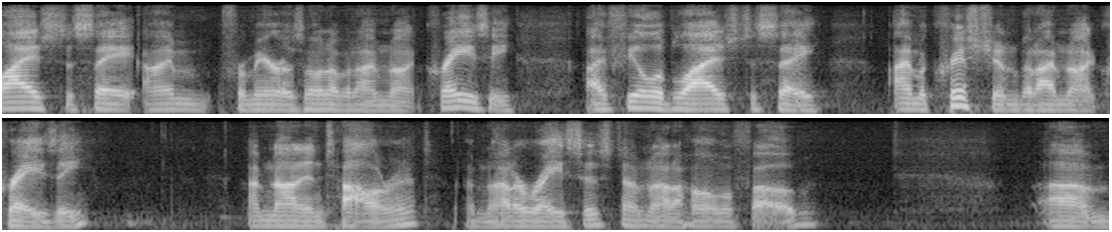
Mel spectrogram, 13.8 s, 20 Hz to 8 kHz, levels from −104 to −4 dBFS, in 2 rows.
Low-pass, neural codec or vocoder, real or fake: 7.2 kHz; vocoder, 44.1 kHz, 128 mel bands, Pupu-Vocoder; fake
